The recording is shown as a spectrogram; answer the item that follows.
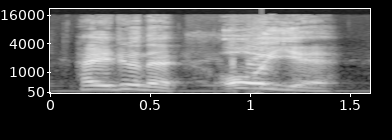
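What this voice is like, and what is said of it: Put-on Cockney accent. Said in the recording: “has like a Cockney accent”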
